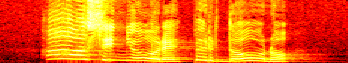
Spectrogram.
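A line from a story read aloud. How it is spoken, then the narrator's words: Merchant shouting. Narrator (Italian): gridò il mercante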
